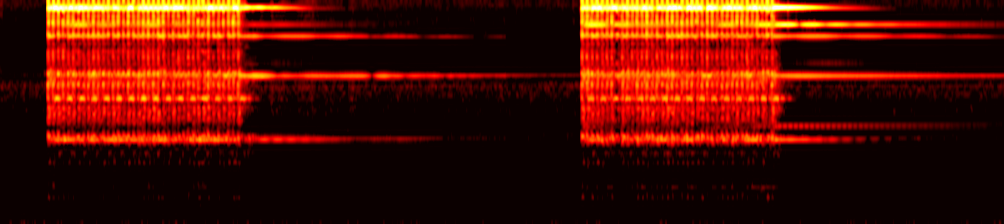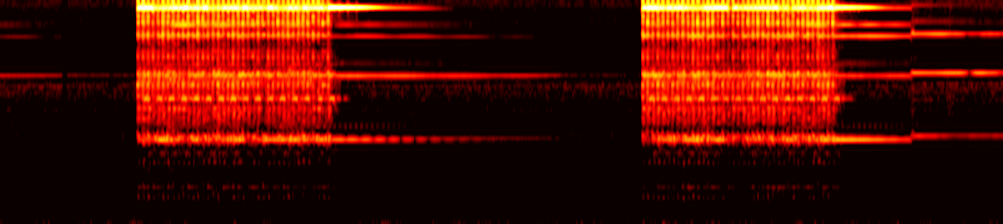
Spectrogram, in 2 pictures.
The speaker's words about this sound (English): The phone rings. The coach moves toward it, but lets it ring a couple of times.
